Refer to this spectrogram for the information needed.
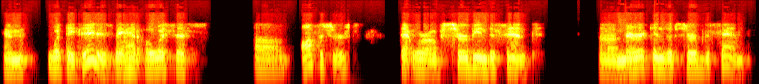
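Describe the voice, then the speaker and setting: Earnest guy on a podcast, husky voice, tinny phone-line sound, dry. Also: fairly high pitch, normal speed, no room sound. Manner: earnest, repeats words while thinking. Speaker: guest. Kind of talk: podcast interview, historical explanation.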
